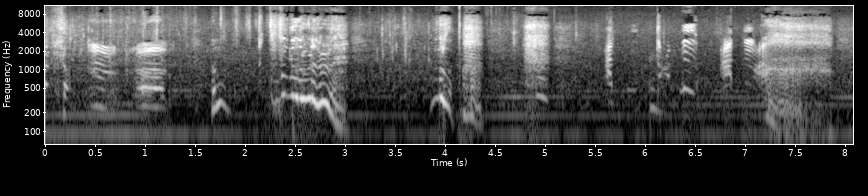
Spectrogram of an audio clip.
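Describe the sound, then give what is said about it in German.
Water splashes and sloshes in bursts as someone wades into a cold stream for ice bathing, broken up by sharp gasping yelps and exclamations from voices, with a steady trickle of running water underneath. “Ich könnte noch mal in den Bach gehen.”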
